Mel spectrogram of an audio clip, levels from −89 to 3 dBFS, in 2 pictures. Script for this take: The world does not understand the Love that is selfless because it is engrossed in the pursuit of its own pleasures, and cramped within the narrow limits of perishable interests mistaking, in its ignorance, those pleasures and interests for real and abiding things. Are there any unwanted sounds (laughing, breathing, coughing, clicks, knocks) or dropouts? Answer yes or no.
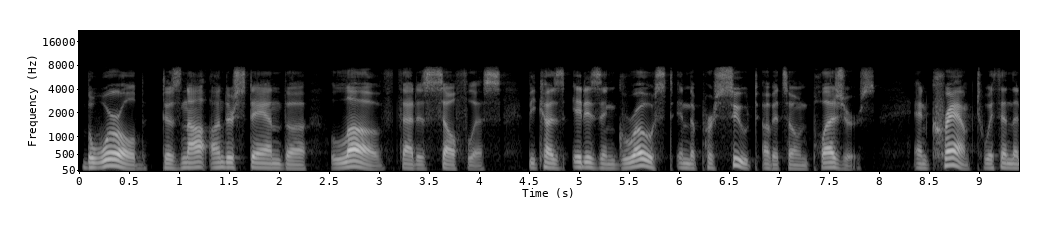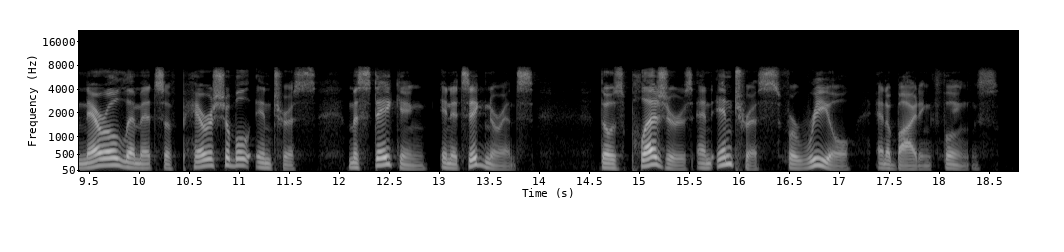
no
